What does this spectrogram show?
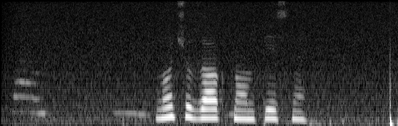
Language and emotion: Russian, neutral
